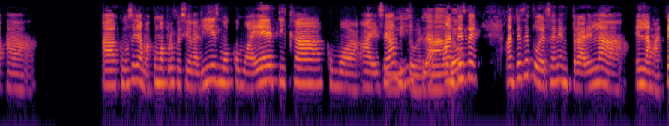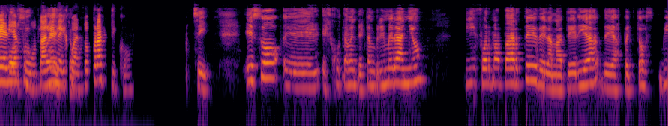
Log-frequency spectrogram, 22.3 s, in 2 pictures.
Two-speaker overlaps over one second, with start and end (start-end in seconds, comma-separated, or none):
6.4-7.8, 11.2-12.5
